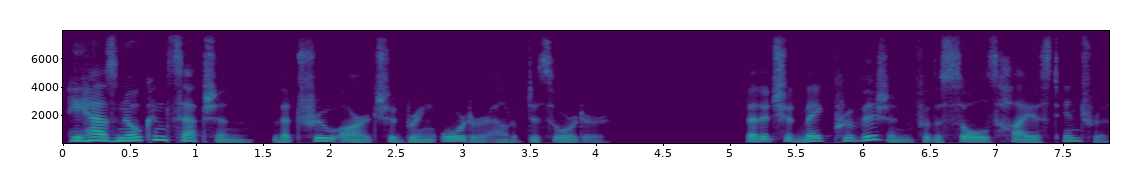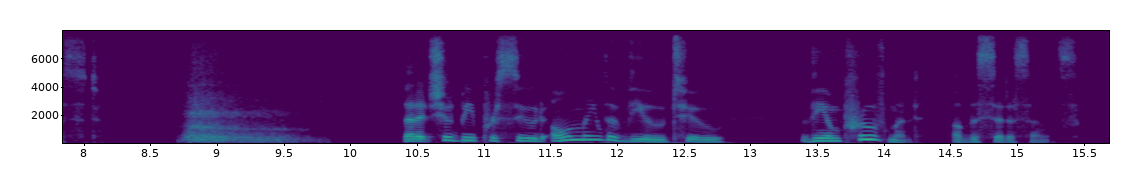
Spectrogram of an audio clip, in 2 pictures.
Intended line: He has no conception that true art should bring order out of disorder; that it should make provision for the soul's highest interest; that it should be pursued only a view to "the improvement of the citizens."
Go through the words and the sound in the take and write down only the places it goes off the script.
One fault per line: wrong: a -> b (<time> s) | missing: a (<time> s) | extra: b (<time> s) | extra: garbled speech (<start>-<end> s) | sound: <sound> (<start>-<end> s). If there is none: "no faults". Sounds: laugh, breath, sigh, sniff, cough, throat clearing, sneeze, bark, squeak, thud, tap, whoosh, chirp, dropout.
sound: sigh (8.7-9.9 s)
